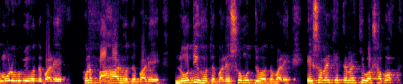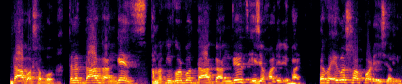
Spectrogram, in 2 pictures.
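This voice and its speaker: A man teaches English to young pupils. He asks questions, answers them himself, and reads English sentences slowly before translating them. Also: high voice. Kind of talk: classroom lesson in Bengali.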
